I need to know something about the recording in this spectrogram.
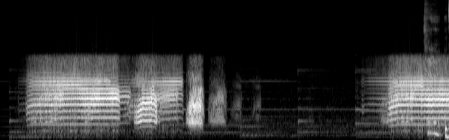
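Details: Green and golden bell frogs at the brick pit of Sydney Olympic Park, Australia, where the once near-extinct species survives, give long, droning, buzzy growls broken by a few shorter pulsed notes.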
